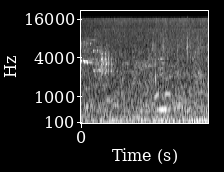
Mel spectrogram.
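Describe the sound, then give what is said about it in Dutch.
Seagulls screaming on the seaside pier at Scheveningen, faint high calls rising briefly out of a steady, noisy background. “maar de meeuwen schreeuwen... hier op de pier van Scheveningen”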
